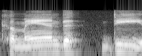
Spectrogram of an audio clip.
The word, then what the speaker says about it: Command D: In the first issue, the young blonde kid runs into an old military bunker called Command D, like the letter D.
